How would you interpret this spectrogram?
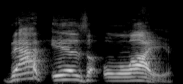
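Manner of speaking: slow and deliberate, each word weighted; slow emphasis. Real, not acted. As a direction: land it slowly like a lesson. Driving home the point.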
